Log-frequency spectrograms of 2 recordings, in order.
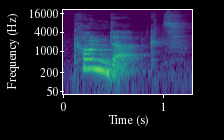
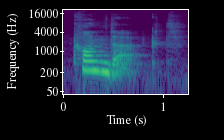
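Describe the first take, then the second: The two takes are said the same way.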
